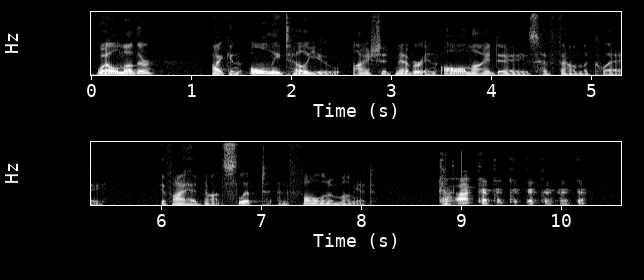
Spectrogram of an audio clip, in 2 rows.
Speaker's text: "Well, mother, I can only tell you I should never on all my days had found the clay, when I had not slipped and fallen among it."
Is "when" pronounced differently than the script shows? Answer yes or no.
yes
